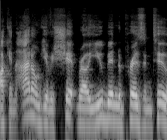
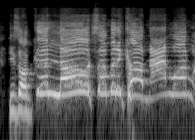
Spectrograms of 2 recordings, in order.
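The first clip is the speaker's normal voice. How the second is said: put-on Southern accent, higher, louder, slower; 6 dB louder than usual. Speaker retells the man who headbutted him getting maced, in an Aunt Jemima voice. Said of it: "he's all".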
